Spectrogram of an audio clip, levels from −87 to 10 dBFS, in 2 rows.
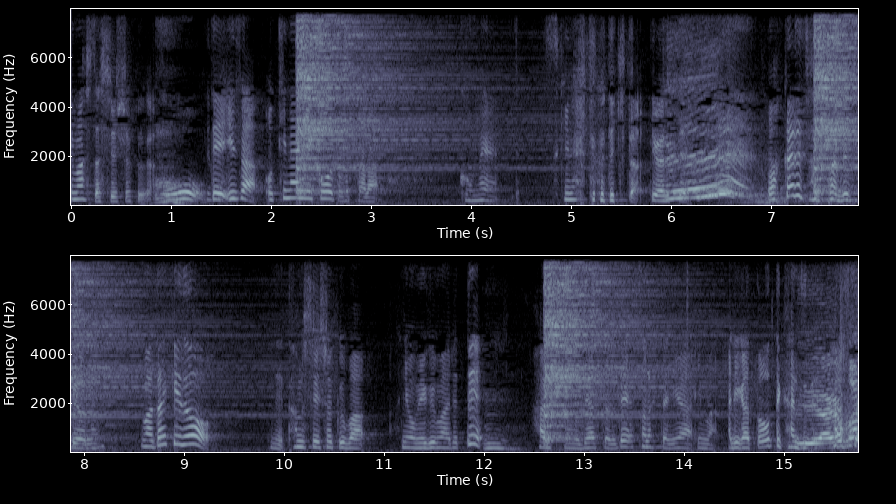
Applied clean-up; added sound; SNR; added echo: none; Hi-hat; 3 dB; none.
